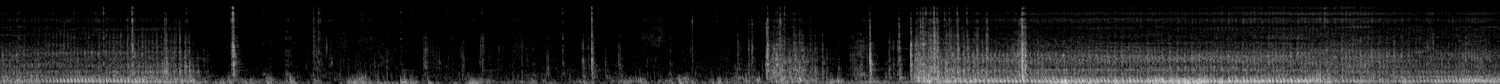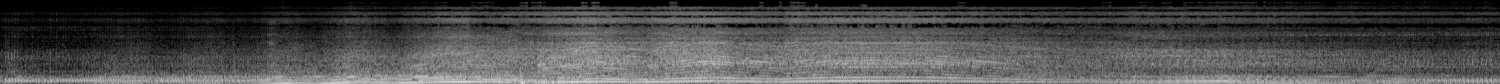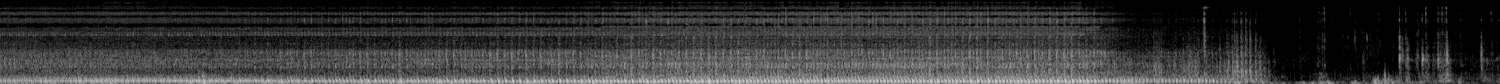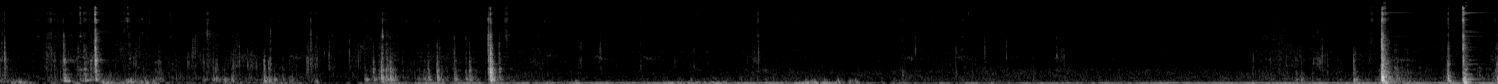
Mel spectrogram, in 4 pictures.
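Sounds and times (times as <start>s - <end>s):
motorcycle engine revving and idling: 0.0s - 2.3s, 8.0s - 43.1s, 54.4s - 59.9s.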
